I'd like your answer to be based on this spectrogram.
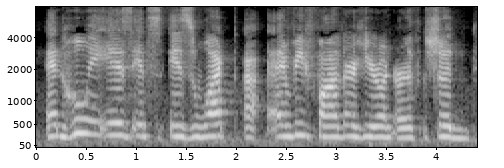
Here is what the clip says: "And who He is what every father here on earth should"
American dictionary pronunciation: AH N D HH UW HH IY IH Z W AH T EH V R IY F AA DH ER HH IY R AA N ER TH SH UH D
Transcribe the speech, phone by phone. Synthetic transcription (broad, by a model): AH N D HH UW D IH IH Z W AH T EH V R IY F AA DH ER HH IY R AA N ER TH SH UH D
